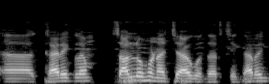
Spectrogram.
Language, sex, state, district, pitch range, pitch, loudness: Marathi, female, Maharashtra, Dhule, 125-160 Hz, 135 Hz, -18 LUFS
